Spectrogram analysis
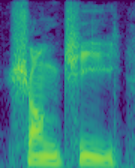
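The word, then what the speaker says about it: Shang-Chi: i still haven't seen chongqi um to pronounce it as they do uh i still haven't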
